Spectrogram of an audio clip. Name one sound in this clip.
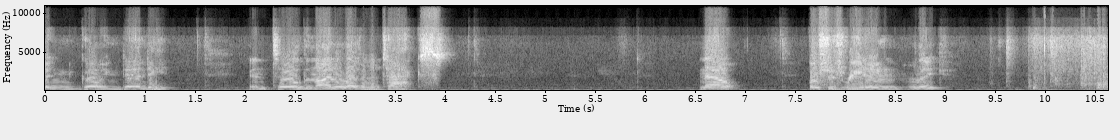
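A teenage boy talks casually, close to the microphone, in bursts with pauses.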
